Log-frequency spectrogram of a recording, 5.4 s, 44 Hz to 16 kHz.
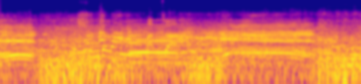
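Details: Sahiwal bull calves for sale at the opening of Ambari cattle market in Dinajpur, Bangladesh, on 26 September; three drawn-out, harmonic moos, the last two long and steady, over constant crowd chatter and bargaining voices.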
